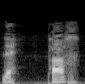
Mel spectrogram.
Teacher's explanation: That's a nun with a hey, which has a shva nach under it, so you have to aspirate it a little, nehpach.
